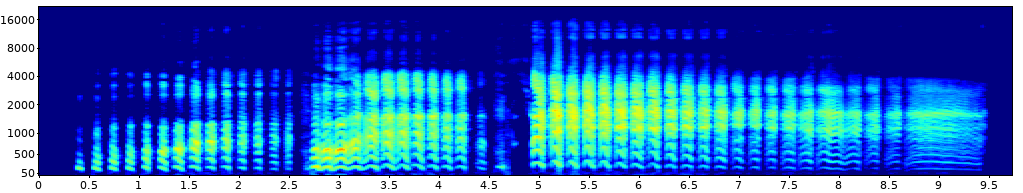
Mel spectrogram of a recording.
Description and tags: A longer more mad scientist laugh then anything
